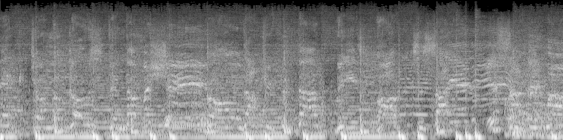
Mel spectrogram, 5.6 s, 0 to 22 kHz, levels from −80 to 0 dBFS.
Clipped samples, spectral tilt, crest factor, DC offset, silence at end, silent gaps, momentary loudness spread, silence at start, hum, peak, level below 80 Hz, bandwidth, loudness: under 0.1%; -4 dB/octave; 10 dB; under 0.1%; 0 s; none; 3 LU; 0 s; none; 0 dBFS; -14 dBFS; 19 kHz; -11 LUFS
